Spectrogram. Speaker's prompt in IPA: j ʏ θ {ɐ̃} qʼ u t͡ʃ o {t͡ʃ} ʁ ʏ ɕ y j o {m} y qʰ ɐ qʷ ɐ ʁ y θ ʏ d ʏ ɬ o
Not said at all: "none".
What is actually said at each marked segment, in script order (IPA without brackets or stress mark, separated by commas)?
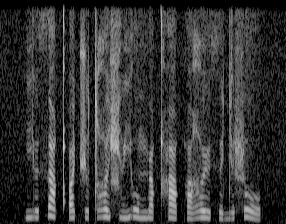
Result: ɐ, t, m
